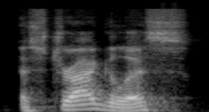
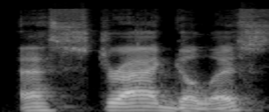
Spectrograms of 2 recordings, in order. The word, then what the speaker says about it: Astragalus: So again, as I started off, estragalus, estragalus, that's the way you pronounce this, is known as a guardian root.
